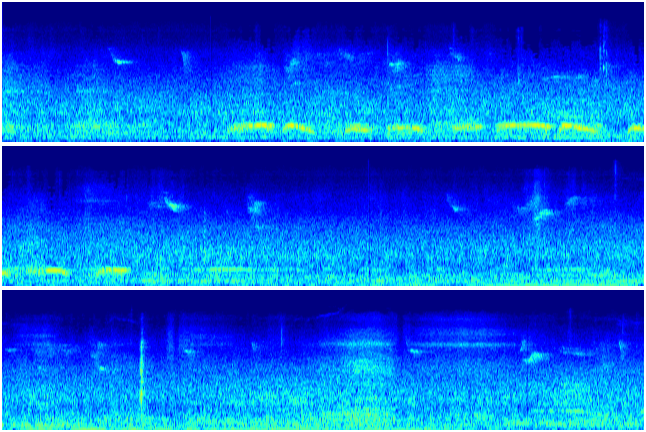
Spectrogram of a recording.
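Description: A dove cooing in a run of repeated phrases for several seconds in the first half, growing faint after that, with small birds chirping now and then.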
